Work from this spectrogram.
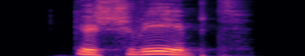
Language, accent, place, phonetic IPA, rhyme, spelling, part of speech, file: German, Germany, Berlin, [ɡəˈʃveːpt], -eːpt, geschwebt, verb, De-geschwebt.ogg
- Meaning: past participle of schweben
